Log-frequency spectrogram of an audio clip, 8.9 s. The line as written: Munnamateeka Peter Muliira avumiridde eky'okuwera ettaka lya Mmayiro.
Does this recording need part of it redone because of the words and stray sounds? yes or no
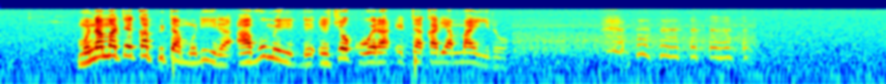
yes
